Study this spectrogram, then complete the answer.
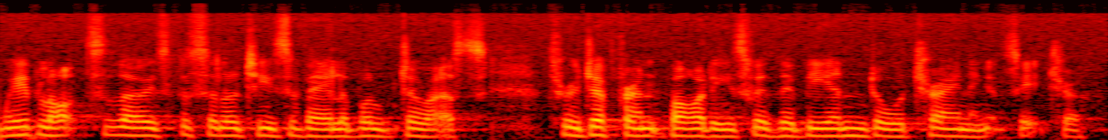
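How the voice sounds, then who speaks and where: Talking at a very fast pace, a woman with a New Zealand accent has a fairly low pitch. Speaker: occupational therapist manager. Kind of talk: conference presentation. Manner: hesitant, many ums.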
